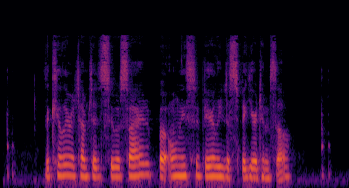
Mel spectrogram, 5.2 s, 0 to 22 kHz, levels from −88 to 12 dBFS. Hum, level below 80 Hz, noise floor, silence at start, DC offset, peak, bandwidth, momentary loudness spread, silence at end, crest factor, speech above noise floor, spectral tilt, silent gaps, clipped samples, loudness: none; -62 dBFS; -61 dBFS; 0.1 s; under 0.1%; -10 dBFS; 11.5 kHz; 7 LU; 0.4 s; 18 dB; 33 dB; -6 dB/octave; none; under 0.1%; -29 LUFS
